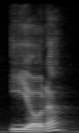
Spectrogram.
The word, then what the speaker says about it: iota: And that's why I picked the word intrigue, because this shows you the two ways that iota can sound. I, E, right? Intrigue. I or E. It can be long or short, but don't worry too much about that. It's a very subtle difference.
